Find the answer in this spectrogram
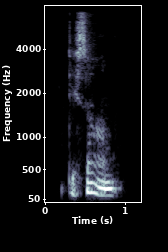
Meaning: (verb) 1. To deprive of weapons; to deprive of the means of attack or defense; to render defenseless 2. To deprive of the means or the disposition to harm; to render harmless or innocuous
- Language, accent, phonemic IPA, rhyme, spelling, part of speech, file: English, Southern England, /dɪsˈɑː(ɹ)m/, -ɑː(ɹ)m, disarm, verb / noun, LL-Q1860 (eng)-disarm.wav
